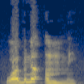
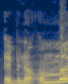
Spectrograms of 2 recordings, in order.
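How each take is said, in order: First: "أمي" ending in i; kasra reading. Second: "أم" ending in an open a; fatha reading. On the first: Teacher gives the other recited form, with kasra. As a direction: turn the end of "أمي" to an i sound. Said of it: "ابن أمي بالكسر". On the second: Teacher recalls how the reciters read it, with fatha. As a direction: add a short a after the mim of "أم". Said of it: "هاي قرأوها". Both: Shown as a demonstration.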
